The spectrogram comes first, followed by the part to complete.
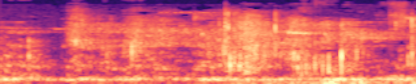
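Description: Faint footsteps on a dry, grassy dirt path: scattered soft crunches and rustles.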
